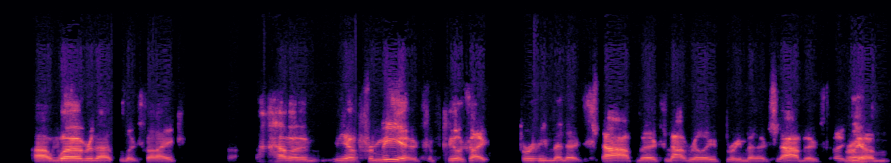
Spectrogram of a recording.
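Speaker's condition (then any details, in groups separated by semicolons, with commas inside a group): Cleft lip and palate; congenital cleft lip and palate, possibly radiation-related, hole in mouth, could not eat, 23 surgeries, born with one arm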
